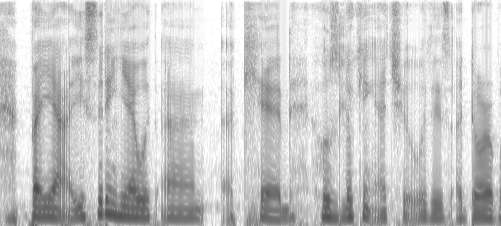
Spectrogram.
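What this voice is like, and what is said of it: Usual voice. Nothing is said of it.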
